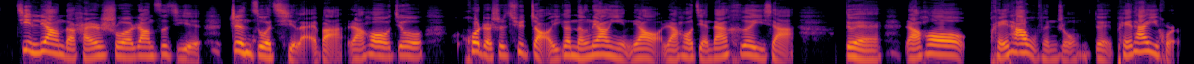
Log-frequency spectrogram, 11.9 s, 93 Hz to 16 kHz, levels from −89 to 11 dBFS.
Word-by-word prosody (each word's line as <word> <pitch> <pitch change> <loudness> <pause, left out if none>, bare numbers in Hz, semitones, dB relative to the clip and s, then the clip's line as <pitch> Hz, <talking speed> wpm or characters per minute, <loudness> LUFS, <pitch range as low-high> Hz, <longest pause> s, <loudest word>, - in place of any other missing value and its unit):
尽 265 -5 0
量 240 -5 +5
地 160 - 0
还 155 +1 -1
是 185 - 0
说 180 -3 0
让 185 +1 +1
自 205 +2 -8
己 385 - -7 0.3
振 260 -3 +3
作 195 -6 +2
起 385 - -3
来 - - -4
吧， - - 0
然 - - -2
后 190 -4 +3
就 180 -1 -2 0.3
或 455 - +3
者 - - 0
是 200 +3 -4
去 220 +6 -6
找 200 - +2
一 140 - -5
个 195 +4 -1
能 170 -2 -3
量 210 -1 +3
饮 165 -4 -8
料， 160 0 +1
然 145 -1 -2
后 170 -2 -3
简 140 -4 -6
单 170 +3 +1
喝 205 0 -4
一 170 -4 -4
下。 - - -2 0.5
对， 150 -6 +1 0.2
然 160 - +2
后 205 -4 +4 0.2
陪 - - -2
她 240 -1 +6
5 215 -7 -1
分 145 -1 -13
钟， 180 - -10
对， 155 -3 -7
陪 190 0 -3
她 260 +1 +5
一 230 -6 -4
会 - - -7
儿。 - - -18
190 Hz, 240 characters per minute, -22 LUFS, 165-220 Hz, 0.5 s, 她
